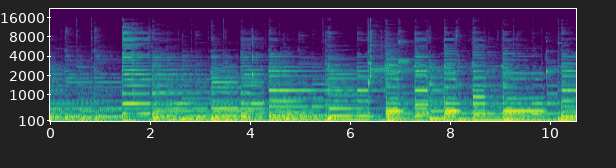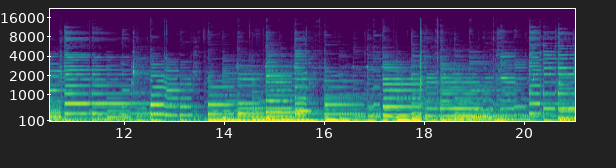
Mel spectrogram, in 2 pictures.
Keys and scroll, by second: 2.1 [, 5.4 x, 7.6 [, 8.9 [, 11.0 [, 18.0 v.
